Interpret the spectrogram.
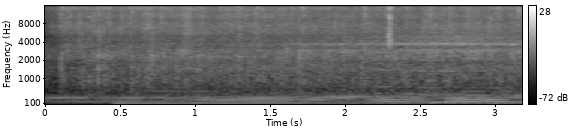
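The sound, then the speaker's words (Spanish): A steady wash of crackling applause from a crowd fills the whole stretch, even and sustained without clear peaks, with a low humming tone underneath and no voices. “denle un aplauso.”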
